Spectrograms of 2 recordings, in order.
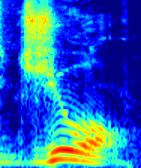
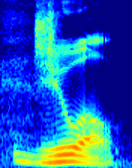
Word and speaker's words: Juul: I think that's yeah that's Jewel you got to put more emphasis on the second you not Jewel sing not repeat that one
